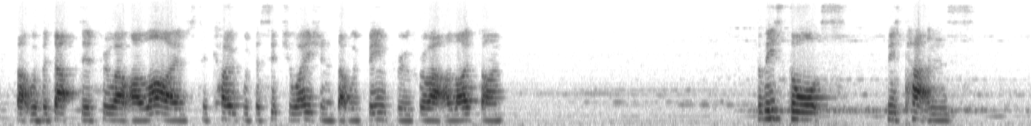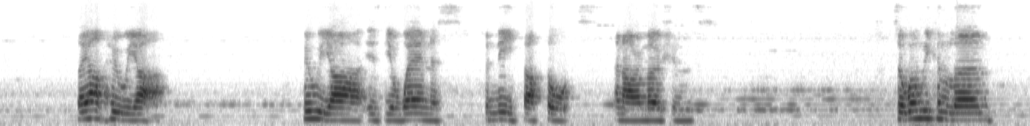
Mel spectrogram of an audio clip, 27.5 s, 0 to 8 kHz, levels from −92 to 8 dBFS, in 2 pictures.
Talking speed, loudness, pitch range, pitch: 100 wpm, -19 LUFS, 140-185 Hz, 155 Hz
